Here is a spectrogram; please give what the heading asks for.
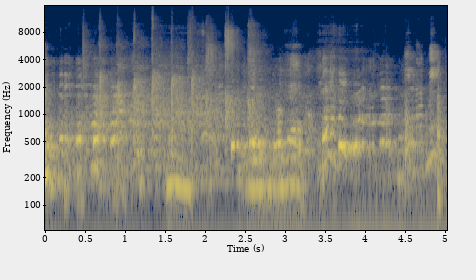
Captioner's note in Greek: χειροκρότημα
